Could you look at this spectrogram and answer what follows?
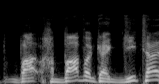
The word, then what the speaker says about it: Bhagavad Gita: Bhagavad Gita, is that how you pronounce it? – You did it very, very well.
